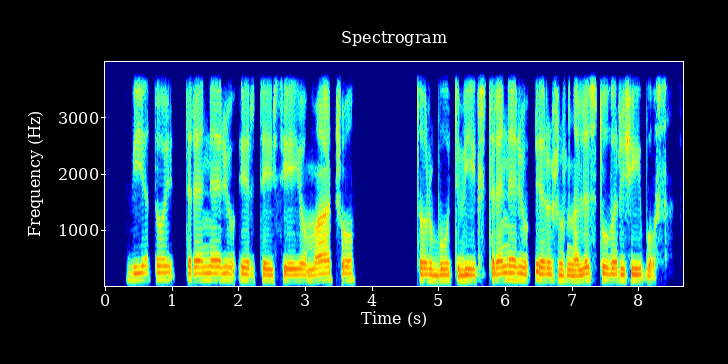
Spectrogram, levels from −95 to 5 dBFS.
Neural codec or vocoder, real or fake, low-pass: vocoder, 22.05 kHz, 80 mel bands, WaveNeXt; fake; 3.6 kHz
